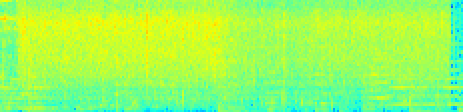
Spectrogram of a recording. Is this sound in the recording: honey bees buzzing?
no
